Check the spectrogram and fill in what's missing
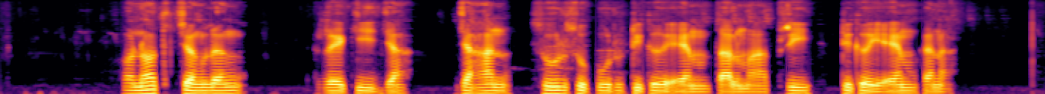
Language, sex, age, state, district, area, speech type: Santali, male, 30-45, West Bengal, Jhargram, rural, read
